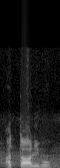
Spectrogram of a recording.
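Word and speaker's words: الطالب: फिर साइलेंट कर दिया, अत्तालिबु लाम को साइलेंट कर दिया।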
